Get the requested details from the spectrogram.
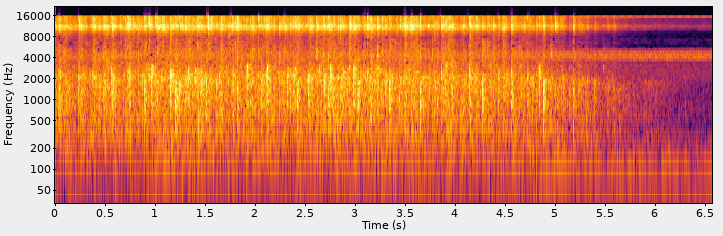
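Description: An orchestra plays loudly in a large hall, then falls silent.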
